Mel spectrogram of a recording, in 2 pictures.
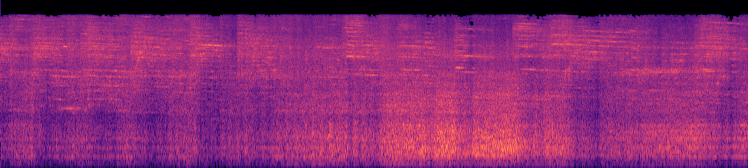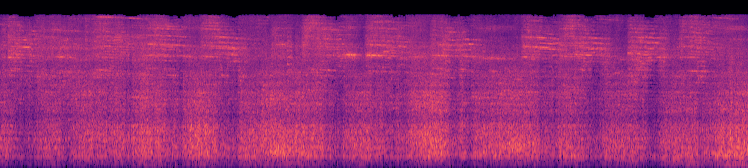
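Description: Freight cars (tank cars, then covered hoppers and boxcars) rolling past on steel wheels: a steady rolling noise broken by repeated clacks as the wheels pass over rail joints, with thin high wheel squeal.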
